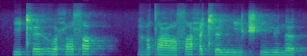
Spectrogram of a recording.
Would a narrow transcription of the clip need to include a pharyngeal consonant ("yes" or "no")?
yes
